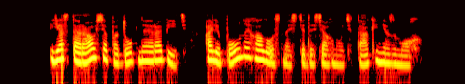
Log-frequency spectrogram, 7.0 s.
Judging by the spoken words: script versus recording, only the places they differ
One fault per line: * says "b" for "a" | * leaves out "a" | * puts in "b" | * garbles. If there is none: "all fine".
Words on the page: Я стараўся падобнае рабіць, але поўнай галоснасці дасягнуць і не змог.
* puts in "так"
